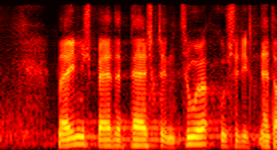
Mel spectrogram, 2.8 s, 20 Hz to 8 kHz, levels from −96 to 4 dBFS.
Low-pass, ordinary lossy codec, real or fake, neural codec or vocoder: 7.2 kHz; none; fake; codec, 16 kHz, 2 kbps, X-Codec, HuBERT features, trained on general audio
